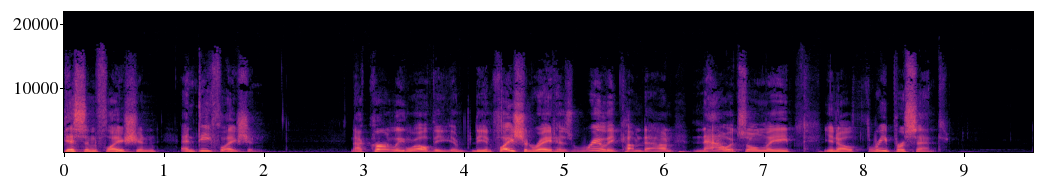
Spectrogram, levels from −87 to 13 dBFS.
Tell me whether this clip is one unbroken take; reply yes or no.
no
